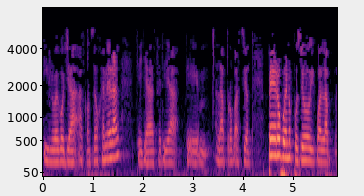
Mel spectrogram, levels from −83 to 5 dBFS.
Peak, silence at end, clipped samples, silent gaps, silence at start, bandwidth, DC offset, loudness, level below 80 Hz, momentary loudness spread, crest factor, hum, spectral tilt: -6 dBFS; 0 s; under 0.1%; none; 0 s; 5.8 kHz; under 0.1%; -26 LUFS; -44 dBFS; 16 LU; 18 dB; none; -10.5 dB/octave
